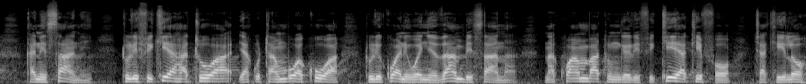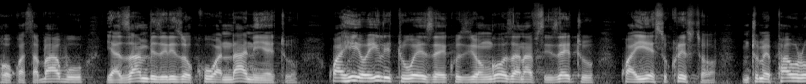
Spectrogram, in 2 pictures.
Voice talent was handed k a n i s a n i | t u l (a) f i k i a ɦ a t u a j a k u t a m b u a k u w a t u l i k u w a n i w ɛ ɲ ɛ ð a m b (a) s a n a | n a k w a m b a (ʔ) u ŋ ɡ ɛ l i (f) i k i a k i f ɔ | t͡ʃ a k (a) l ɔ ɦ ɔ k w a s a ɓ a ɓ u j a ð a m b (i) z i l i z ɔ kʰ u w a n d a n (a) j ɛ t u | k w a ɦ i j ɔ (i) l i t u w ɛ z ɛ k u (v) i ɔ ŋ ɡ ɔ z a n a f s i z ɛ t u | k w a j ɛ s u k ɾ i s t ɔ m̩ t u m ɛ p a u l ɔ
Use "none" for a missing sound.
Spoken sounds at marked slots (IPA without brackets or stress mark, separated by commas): i, i, t, f, i, i, i, i, z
